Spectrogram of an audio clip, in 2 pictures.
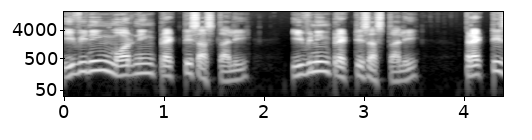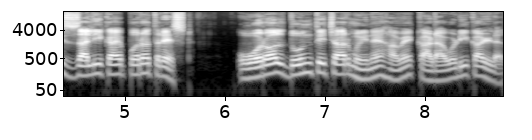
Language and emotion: Goan Konkani, neutral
